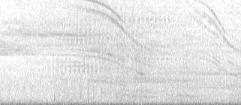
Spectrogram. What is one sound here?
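Game magic zaps and whooshes with high falling tones.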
